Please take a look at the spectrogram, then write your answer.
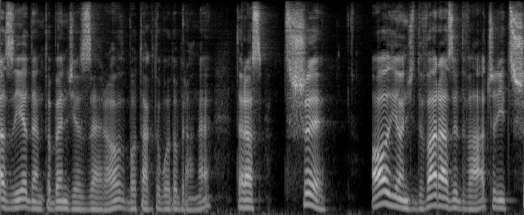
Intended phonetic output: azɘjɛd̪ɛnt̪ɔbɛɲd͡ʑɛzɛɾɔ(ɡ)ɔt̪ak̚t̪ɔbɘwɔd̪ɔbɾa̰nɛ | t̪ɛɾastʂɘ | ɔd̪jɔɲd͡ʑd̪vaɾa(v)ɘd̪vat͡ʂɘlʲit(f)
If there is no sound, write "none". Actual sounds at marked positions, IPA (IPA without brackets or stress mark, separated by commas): b, z, ʂ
